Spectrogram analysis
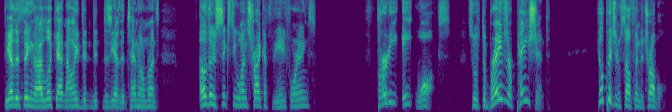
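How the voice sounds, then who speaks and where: A man's voice: on the high side, dry recording, clean studio sound. A man hosting a sports stream, giving conversational, folksy baseball pregame commentary. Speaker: sports radio host.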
